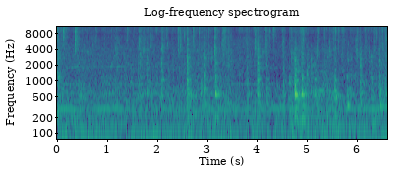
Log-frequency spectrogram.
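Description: Rain falling and dripping, with scattered drips and a few louder splashes about five seconds in, over a steady faint hum.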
